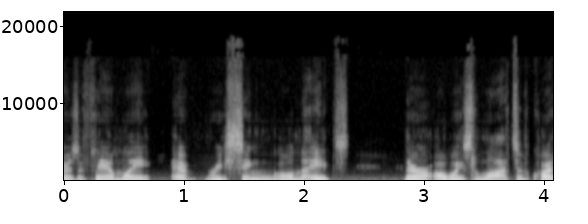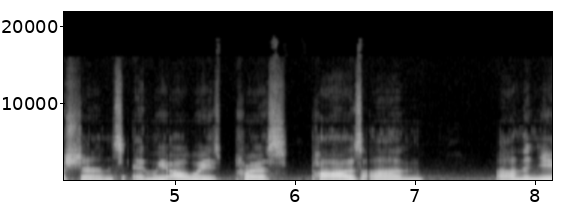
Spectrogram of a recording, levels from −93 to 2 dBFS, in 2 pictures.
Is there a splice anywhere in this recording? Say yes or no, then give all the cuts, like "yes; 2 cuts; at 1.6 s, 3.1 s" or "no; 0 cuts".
no; 0 cuts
